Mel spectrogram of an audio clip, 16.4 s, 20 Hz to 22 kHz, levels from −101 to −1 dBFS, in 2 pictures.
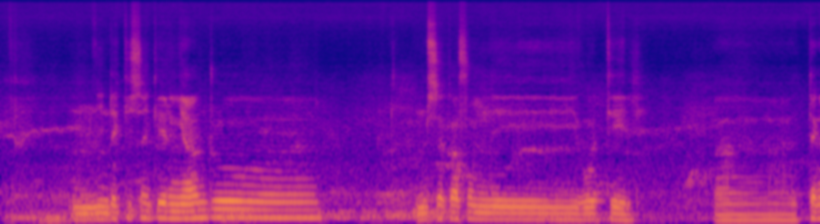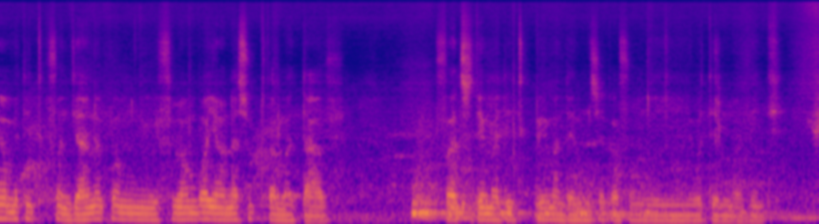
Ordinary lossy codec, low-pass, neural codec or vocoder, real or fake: none; none; autoencoder, 48 kHz, 128 numbers a frame, DAC-VAE, trained on Japanese speech; fake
